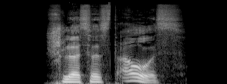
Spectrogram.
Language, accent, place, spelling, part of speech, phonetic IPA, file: German, Germany, Berlin, schlössest aus, verb, [ˌʃlœsəst ˈaʊ̯s], De-schlössest aus.ogg
- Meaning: second-person singular subjunctive II of ausschließen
